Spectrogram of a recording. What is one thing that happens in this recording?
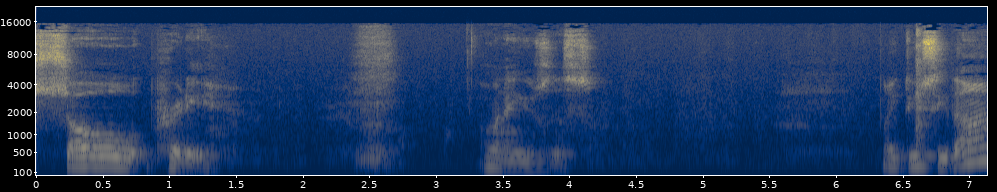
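A woman speaks calmly close to a microphone, in short phrases.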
